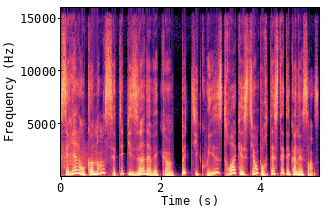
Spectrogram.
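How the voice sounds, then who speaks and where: Dark, mellow female voice at medium pitch, with very wide pitch swings and a moderate pace, dry and close with no echo, in a very clean recording against a silent background. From Quebec, Montreal. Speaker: podcast co-host. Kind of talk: scripted podcast chat.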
